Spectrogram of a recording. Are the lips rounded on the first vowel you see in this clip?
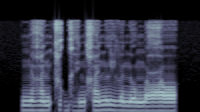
no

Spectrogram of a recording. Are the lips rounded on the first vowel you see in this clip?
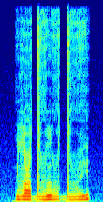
yes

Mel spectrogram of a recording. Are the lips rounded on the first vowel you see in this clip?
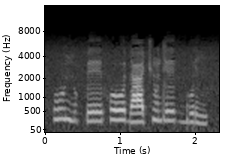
yes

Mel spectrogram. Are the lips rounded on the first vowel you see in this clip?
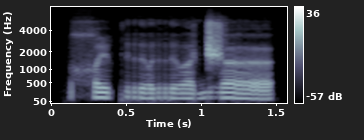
yes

